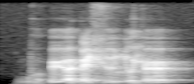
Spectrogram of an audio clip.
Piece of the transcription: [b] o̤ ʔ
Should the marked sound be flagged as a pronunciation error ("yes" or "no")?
no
